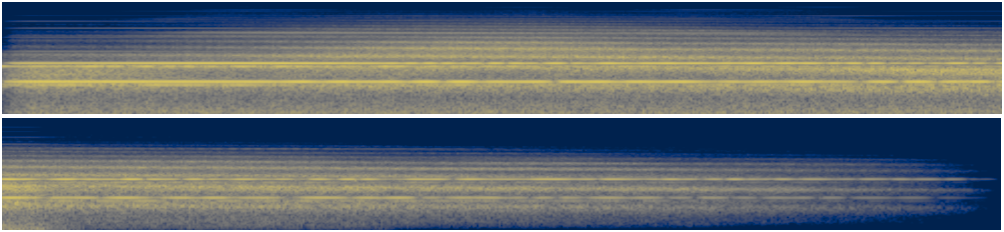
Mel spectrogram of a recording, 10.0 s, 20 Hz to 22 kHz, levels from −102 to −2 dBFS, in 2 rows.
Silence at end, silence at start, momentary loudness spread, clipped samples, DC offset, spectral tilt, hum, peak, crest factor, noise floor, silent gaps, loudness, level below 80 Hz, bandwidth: 0.5 s; 0 s; 15 LU; under 0.1%; under 0.1%; -0.5 dB/octave; none; -4 dBFS; 14 dB; -47 dBFS; none; -15 LUFS; -48 dBFS; 10.5 kHz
